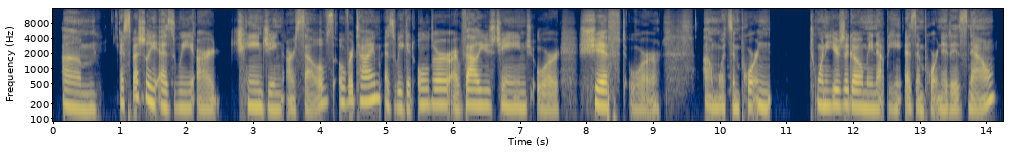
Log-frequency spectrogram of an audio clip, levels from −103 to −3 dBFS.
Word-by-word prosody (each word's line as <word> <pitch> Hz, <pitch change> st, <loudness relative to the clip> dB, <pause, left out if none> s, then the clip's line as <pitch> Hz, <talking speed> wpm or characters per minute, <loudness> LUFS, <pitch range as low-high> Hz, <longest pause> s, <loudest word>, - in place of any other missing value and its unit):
um, 165 Hz, -4 st, -2 dB, 0.4 s
especially 220 Hz, +1 st, +4 dB
as 175 Hz, -1 st, +2 dB
we 170 Hz, +1 st, -3 dB
are 80 Hz, 0 st, -1 dB, 0.3 s
changing 170 Hz, -4 st, +1 dB
ourselves 80 Hz, +6 st, 0 dB
over 105 Hz, +2 st, -1 dB
time. 225 Hz, -, +2 dB
As 180 Hz, +1 st, -1 dB
we 170 Hz, -1 st, -4 dB
get 165 Hz, 0 st, -4 dB
older, 195 Hz, 0 st, 0 dB
our -, -, 0 dB
values 185 Hz, -1 st, +3 dB
change 175 Hz, -1 st, -1 dB
or 80 Hz, -1 st, -3 dB, 0.3 s
shift 180 Hz, -, +5 dB
or, 80 Hz, -2 st, -8 dB, 0.7 s
um, 85 Hz, -, -4 dB
what's 85 Hz, -, -1 dB
important 180 Hz, +2 st, -3 dB, 0.6 s
20 190 Hz, -2 st, -1 dB
years 190 Hz, 0 st, +2 dB
ago 180 Hz, -2 st, +3 dB
may 170 Hz, -1 st, -2 dB
not -, -, -1 dB
be 165 Hz, -1 st, -7 dB
as 85 Hz, 0 st, 0 dB
important 80 Hz, 0 st, -4 dB
it -, -, -8 dB
is 80 Hz, 0 st, -1 dB
now. 80 Hz, -, -1 dB
175 Hz, 140 wpm, -26 LUFS, -, 0.7 s, shift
